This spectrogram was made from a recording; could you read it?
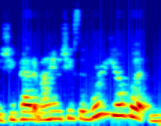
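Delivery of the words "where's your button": sweet, doting, tender, high nurse's voice. Retelling what a woman said while holding her hand, imitating how she talked. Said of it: "I'm just gonna talk like she talked".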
